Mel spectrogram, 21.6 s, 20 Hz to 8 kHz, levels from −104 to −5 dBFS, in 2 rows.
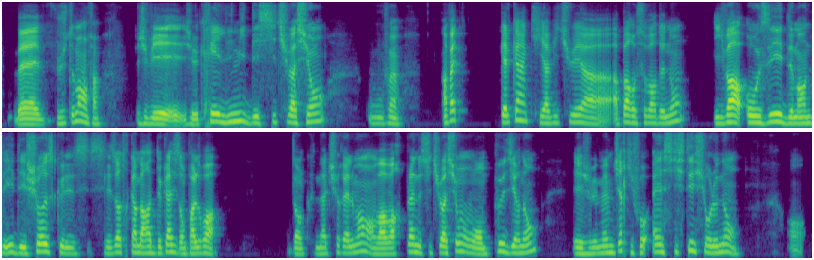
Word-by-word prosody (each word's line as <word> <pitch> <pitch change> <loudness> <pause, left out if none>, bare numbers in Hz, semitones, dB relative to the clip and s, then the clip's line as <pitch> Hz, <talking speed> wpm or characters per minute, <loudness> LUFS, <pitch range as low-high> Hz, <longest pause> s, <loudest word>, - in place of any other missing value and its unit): Beh, 125 - +5
v - - -10 0.2
justement, 170 +7 -1
enfin, 135 -6 -3 0.5
je 135 +1 -5
vais 125 -5 +3
je 120 +1 -4
vais 120 - -2
créer, 180 +9 +2
limite, 175 0 0
des 150 0 -1
situations 165 +4 0 0.6
où 135 0 -8
enfin 135 -2 -4 0.5
en - - 0
fait, 215 +1 +2 0.4
quelqu'un 200 +6 +2
qui 185 -5 -10
est - - +2
habitué 150 +3 -2
à 140 -3 0
à - - -3
pas 170 - +2
recevoir 150 -1 -2
de 140 - -1
«non», 180 +6 -4 0.4
il 140 0 -3
va 165 0 +8
oser 165 +3 +4
demander 145 +2 +1
des 145 -1 +1
choses 180 +4 +2
que 155 - -3
les 135 -2 -2
c'est 130 +1 -12
c'est 140 - -12
les 135 +4 -4
autres 160 0 -1
camarades 150 -2 +1
de 145 - -2
classe, 170 +1 +2
ils 135 - -4
ont 130 - -4
pas 135 +1 +3
le - - 0
droit. 145 -4 -1 0.8
Donc 125 0 -6
naturellement, 150 +5 -2
on - - -3
va 125 0 +6
avoir 130 +1 0
plein 175 -1 +1
de 160 - -1
situations 150 +3 0 0.2
où - - 0
on 125 0 +2
peut 180 +9 -2
dire 150 -2 0
«non» 180 +8 -3 0.4
et 140 -1 0
je 130 +1 -4
vais 140 - -3
même 155 +2 -1
dire 195 +5 0
qu'il 155 - -8
faut 150 +3 -2
insister 170 +3 -2
sur 180 -4 -2
le 150 0 +2
«non». 160 -7 -3 0.6
On - - -12
150 Hz, 195 wpm, -24 LUFS, 135-170 Hz, 0.8 s, va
